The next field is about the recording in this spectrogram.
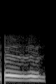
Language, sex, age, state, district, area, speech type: Assamese, female, 30-45, Assam, Udalguri, rural, conversation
